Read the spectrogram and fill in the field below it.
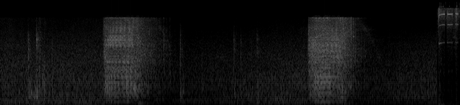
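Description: A power drill bores a hole into a concrete wall for a door hinge plate, with two loud, close grinding bursts of about a second each, separated by quieter handling noises, and a third burst starting at the end.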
